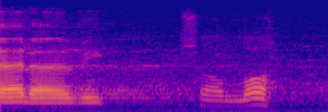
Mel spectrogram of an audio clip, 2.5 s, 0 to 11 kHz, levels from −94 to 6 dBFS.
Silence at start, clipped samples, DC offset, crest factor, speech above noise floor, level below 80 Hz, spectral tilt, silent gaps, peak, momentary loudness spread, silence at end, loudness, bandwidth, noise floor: 0 s; under 0.1%; under 0.1%; 20 dB; 24 dB; -86 dBFS; -4.5 dB/octave; none; -18 dBFS; 23 LU; 0.4 s; -36 LUFS; 9 kHz; -59 dBFS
